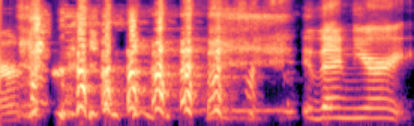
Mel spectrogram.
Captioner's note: presenters laughing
